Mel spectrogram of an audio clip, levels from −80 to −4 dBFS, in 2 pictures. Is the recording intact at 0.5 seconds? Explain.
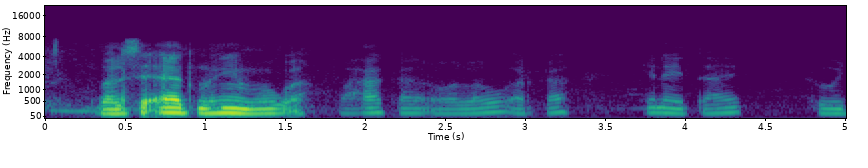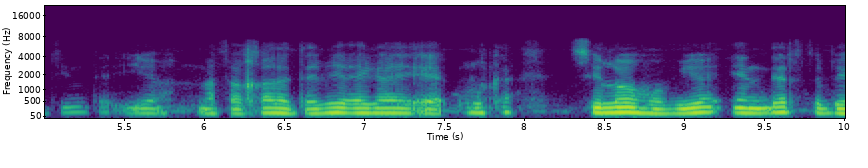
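Yes, the audio is intact at 0.5 seconds, with no fault at that moment.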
